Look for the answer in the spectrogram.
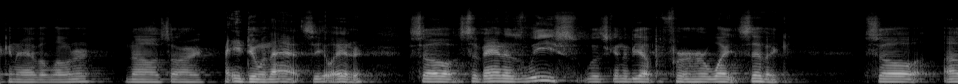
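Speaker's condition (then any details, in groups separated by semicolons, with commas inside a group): Cerebral palsy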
